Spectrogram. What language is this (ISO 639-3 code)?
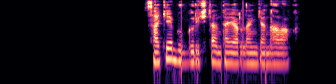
uzb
